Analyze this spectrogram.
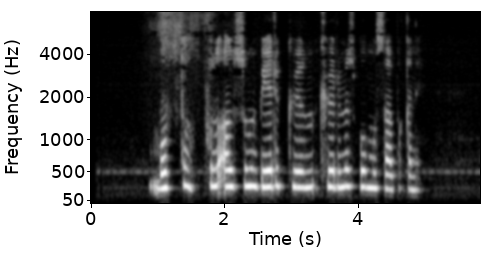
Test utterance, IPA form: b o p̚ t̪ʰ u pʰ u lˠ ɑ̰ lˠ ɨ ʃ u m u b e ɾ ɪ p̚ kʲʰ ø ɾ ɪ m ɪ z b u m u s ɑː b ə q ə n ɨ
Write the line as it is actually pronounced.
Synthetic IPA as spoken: b o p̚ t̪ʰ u pʰ u lˠ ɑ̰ lˠ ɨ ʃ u m u b e ɾ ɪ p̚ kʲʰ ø ɾ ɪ m ɪ z b u m u s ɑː b ə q ə n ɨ

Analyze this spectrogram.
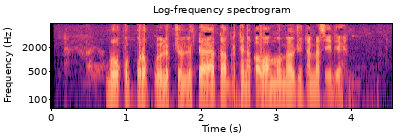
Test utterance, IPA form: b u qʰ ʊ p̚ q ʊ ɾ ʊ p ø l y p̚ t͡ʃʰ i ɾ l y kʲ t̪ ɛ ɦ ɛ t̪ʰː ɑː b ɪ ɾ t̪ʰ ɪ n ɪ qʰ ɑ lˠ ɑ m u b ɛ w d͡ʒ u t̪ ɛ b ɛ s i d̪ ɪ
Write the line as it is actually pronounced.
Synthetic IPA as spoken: b u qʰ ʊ p̚ q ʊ ɾ ʊ q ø l y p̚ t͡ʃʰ y ɾ l y kʲ t̪ ɛ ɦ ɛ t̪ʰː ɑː b ɪ ɾ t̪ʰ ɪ n ɪ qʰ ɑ lˠ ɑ m u m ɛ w d͡ʒ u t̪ ɛ m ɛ s i d̪ ɪ

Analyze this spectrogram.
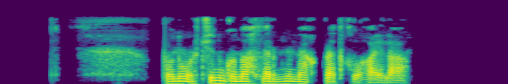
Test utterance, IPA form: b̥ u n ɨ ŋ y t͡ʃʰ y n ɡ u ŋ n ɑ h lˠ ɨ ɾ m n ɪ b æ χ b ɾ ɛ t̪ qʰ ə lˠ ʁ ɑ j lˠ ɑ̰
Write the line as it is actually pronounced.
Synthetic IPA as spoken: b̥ u n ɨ ŋ y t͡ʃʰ y n ɡ u n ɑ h lˠ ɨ ɾ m n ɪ m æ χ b ɾ ɛ t̪ qʰ ə lˠ ʁ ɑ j lˠ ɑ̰

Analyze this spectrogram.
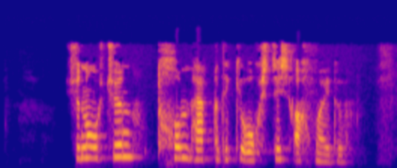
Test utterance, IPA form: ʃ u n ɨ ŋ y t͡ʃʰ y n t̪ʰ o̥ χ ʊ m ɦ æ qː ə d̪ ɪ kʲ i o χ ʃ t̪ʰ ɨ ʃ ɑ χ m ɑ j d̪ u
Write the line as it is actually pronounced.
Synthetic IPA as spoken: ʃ u n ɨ ŋ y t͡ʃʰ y n t̪ʰ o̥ χ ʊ m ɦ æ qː ə d̪ ɪ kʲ i o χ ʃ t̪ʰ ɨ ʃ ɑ χ m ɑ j d̪ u

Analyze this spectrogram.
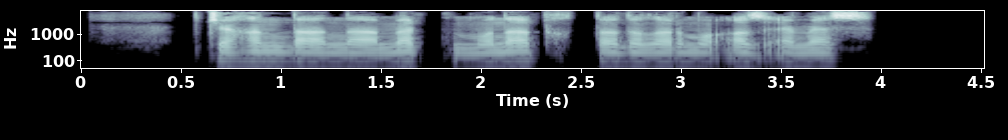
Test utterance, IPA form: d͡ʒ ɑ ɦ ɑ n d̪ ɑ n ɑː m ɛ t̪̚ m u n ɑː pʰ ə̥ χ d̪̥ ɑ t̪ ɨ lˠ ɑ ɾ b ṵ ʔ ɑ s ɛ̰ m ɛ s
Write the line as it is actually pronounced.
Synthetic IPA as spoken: d͡ʒ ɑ ɦ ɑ n d̪ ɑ n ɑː m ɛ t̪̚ m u n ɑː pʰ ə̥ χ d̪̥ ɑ d̪ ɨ lˠ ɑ ɾ m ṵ ʔ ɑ z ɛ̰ m ɛ s

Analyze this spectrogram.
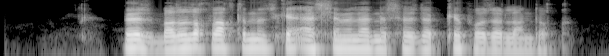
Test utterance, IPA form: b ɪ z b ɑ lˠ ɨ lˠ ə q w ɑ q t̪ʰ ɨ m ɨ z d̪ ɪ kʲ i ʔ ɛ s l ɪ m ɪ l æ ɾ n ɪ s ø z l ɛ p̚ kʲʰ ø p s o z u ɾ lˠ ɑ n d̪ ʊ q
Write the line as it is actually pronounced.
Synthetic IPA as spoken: b ɪ z b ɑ lˠ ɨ lˠ ə q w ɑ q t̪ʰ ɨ m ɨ z d̪ ɪ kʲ i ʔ ɛ s l ɪ m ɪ l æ ɾ n ɪ s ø z l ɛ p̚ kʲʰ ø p h o z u ɾ lˠ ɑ n d̪ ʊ q

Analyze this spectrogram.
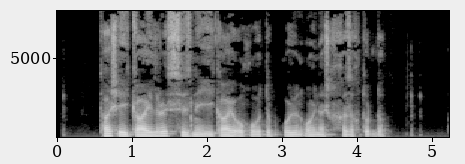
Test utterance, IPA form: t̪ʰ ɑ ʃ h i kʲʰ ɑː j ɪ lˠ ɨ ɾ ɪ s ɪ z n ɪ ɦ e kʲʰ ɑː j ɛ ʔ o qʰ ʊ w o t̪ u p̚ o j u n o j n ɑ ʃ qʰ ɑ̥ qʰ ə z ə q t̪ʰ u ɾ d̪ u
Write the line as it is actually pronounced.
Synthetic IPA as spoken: t̪ʰ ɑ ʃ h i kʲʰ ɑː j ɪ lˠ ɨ ɾ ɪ s ɪ z n ɪ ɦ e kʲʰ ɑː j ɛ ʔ o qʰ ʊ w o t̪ u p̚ o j u n o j n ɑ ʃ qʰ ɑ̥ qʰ ə z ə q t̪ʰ u ɾ d̪ u

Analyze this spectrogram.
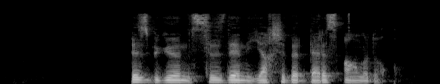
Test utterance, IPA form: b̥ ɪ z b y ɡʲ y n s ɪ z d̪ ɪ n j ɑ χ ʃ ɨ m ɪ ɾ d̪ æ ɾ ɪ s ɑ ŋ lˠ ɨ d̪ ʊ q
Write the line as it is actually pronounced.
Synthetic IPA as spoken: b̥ ɪ z b y ɡʲ y n s ɪ z d̪ ɪ n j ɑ χ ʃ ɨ b ɪ ɾ d̪ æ ɾ ɪ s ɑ ŋ lˠ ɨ d̪ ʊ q

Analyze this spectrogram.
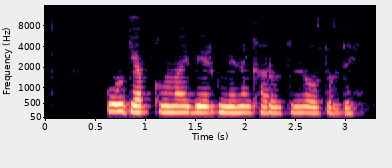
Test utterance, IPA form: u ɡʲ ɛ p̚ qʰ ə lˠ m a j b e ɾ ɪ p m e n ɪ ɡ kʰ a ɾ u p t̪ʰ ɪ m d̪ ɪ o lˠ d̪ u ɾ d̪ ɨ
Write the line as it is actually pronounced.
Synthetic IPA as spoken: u ɡʲ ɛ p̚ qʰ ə lˠ m ɑ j b e ɾ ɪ p m e n ɪ ŋ kʰ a ɾ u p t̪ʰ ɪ m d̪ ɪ o lˠ t̪ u ɾ d̪ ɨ

